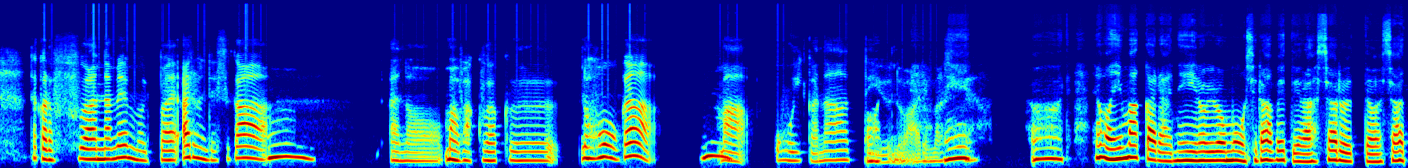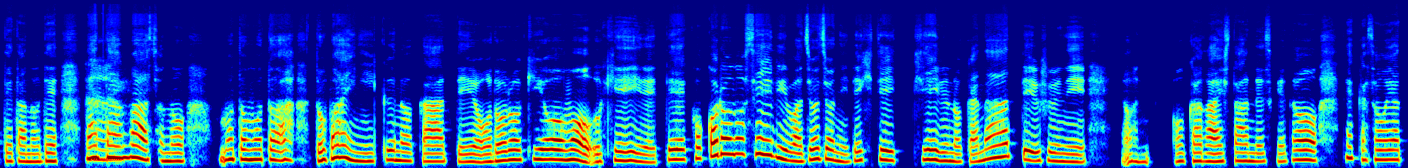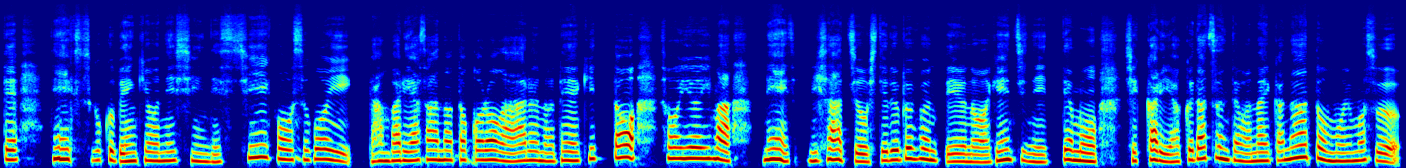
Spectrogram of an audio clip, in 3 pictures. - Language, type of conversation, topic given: Japanese, advice, 長年住んだ街を離れて引っ越すことになった経緯や、今の気持ちについて教えていただけますか？
- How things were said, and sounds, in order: distorted speech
